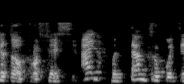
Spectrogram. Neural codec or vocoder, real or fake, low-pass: none; real; 7.2 kHz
